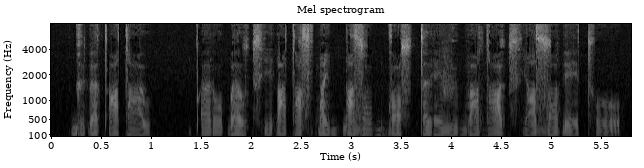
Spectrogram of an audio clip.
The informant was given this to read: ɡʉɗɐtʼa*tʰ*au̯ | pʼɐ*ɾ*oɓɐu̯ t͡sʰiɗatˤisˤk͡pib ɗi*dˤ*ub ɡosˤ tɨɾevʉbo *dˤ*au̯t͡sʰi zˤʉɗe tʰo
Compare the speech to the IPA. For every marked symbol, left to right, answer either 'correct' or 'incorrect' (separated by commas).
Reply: incorrect, correct, incorrect, correct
